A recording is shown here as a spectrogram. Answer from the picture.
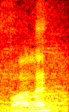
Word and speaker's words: vale: Can we learn how to say the word vale? Yes, you say that in any social interaction. It means everything and anything. At the same time. Is that enough to order? Vale. Do you like that? Vale.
